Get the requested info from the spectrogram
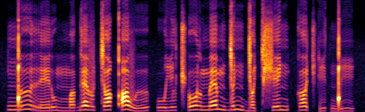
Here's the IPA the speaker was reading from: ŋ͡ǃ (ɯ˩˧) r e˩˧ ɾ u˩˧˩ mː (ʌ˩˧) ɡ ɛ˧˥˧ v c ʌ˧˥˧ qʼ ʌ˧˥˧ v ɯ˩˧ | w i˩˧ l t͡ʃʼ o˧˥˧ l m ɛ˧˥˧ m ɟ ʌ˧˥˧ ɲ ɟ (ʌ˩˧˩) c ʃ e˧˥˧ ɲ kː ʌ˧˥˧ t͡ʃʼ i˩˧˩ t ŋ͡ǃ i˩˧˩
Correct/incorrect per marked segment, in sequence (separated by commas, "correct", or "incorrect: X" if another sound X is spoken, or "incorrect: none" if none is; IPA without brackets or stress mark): incorrect: ɯ˧˥˧, correct, correct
